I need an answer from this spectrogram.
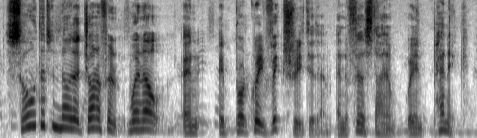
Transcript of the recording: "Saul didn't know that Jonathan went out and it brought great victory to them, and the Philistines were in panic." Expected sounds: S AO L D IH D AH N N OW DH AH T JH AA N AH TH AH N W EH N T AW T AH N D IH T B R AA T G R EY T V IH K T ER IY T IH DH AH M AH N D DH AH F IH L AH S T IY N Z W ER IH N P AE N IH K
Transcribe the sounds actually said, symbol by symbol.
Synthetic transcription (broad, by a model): S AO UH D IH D N N OW DH AH T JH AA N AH F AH N W EH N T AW T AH N IH T B R AA T G R EY T V IH K T ER IY T IH DH AH M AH N DH AH F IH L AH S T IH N W ER IH N P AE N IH K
